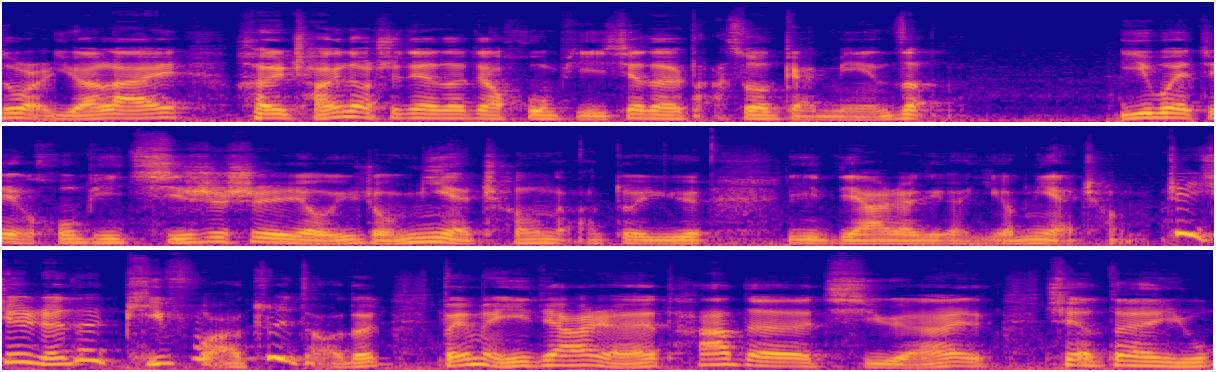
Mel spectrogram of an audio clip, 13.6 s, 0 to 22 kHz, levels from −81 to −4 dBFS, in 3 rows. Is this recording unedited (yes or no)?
no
